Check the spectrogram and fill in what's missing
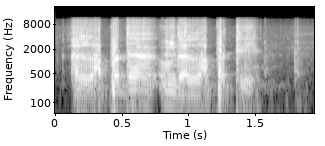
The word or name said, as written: labbad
